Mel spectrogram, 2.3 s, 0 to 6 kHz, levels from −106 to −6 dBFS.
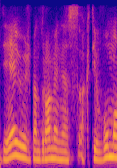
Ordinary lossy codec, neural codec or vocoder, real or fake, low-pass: AAC, 24 kbps; none; real; 5.4 kHz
